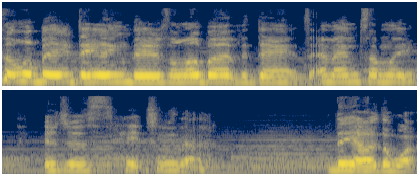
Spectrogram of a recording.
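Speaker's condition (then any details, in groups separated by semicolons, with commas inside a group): Cerebral palsy, mild; mouth affected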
